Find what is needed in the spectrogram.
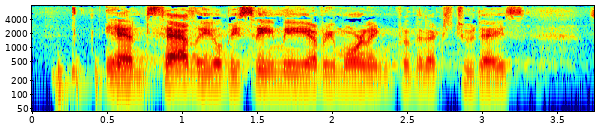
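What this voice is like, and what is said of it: Impaired, allergy-affected speaking voice. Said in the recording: “apologize for my voice, because allergies in Seattle suck”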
